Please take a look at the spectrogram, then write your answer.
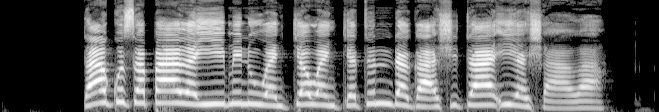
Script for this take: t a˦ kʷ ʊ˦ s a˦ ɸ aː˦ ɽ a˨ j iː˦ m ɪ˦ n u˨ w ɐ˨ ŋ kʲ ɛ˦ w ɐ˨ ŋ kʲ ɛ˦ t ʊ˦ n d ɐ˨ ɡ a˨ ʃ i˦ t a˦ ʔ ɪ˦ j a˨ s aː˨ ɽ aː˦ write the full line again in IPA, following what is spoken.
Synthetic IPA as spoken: t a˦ kʷ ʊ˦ s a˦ ɸ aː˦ ɽ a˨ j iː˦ m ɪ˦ n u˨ w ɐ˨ ŋ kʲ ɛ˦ w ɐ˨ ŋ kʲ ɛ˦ t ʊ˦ n d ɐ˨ ɡ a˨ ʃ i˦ t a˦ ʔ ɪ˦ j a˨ ʃ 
